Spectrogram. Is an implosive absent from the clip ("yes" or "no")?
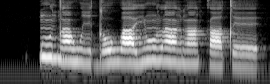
yes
